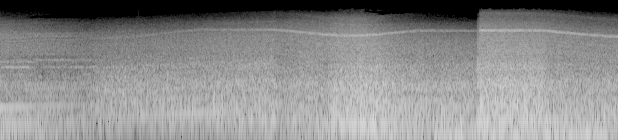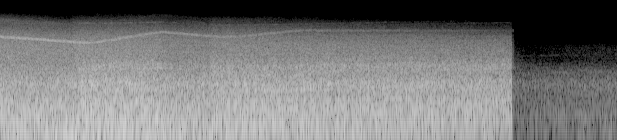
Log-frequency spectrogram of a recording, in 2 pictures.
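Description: A heavy truck engine rumbles steadily as the truck drives by.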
